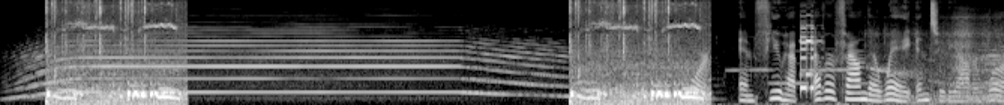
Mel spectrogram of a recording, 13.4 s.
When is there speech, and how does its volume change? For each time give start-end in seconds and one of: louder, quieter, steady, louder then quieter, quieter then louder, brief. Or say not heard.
9.2-13.3 louder then quieter.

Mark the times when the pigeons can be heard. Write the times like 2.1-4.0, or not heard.
0.6-2.5, 7.5-9.5.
